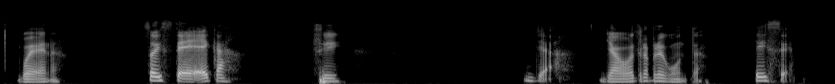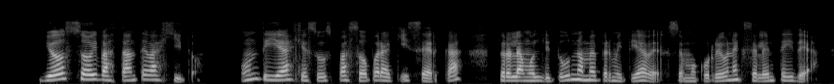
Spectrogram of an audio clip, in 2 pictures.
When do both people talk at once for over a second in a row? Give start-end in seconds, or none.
none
